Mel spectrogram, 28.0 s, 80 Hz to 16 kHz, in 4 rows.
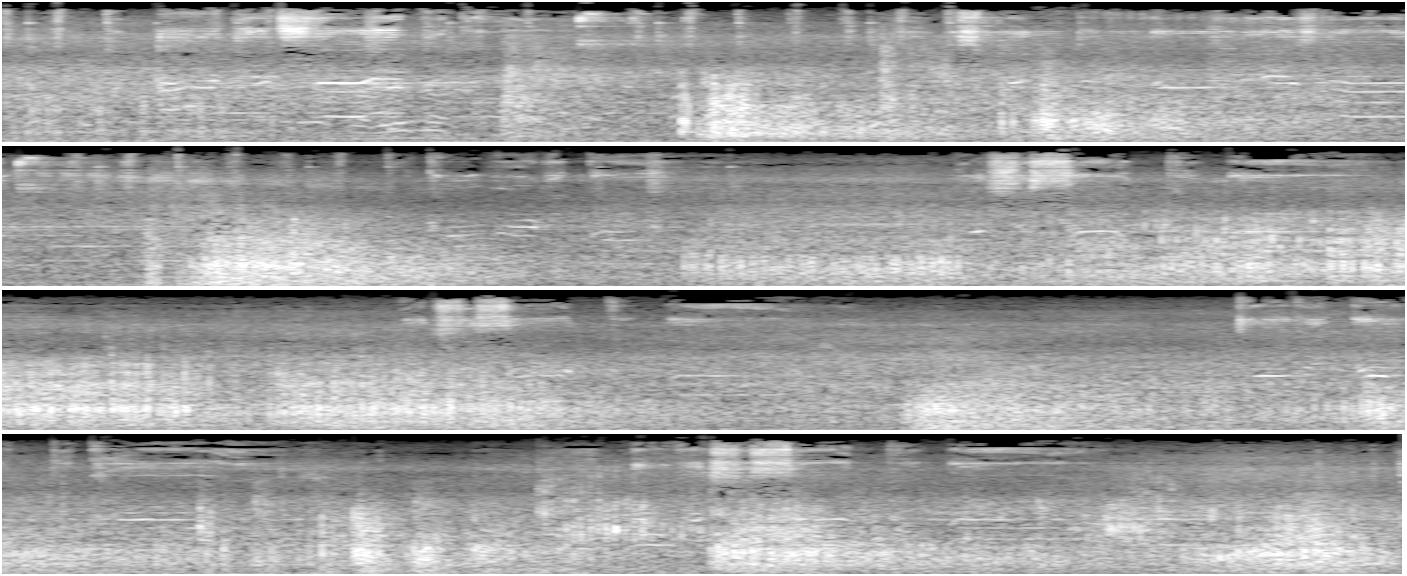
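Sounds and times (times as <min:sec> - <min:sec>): crowd voices: 0:00.0 - 0:28.0
show music: 0:00.0 - 0:28.0.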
